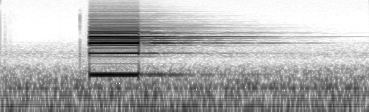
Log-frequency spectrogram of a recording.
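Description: An emergency alarm blares once in a video game.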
